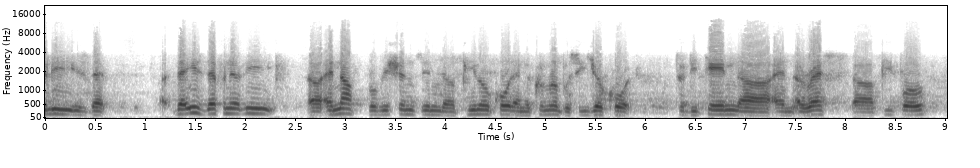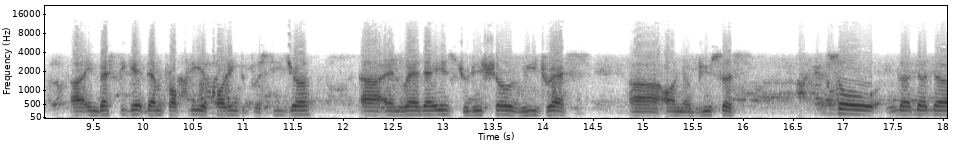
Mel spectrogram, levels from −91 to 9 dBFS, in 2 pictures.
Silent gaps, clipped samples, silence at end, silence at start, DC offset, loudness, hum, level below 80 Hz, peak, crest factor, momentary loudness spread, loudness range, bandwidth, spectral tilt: none; under 0.1%; 0 s; 0 s; under 0.1%; -22 LUFS; none; -68 dBFS; -4 dBFS; 18 dB; 12 LU; 2 LU; 10.5 kHz; -6 dB/octave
